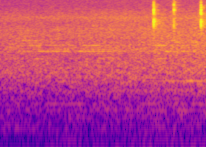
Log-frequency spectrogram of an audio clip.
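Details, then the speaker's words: Old VW engine sitting unused eight years, ignition on before cranking, timing about two to three degrees advance: four light, sharp clicks over quiet hiss; carburetor idle cut-off solenoid pulling in and out normally. "and i can hear the solenoid pulling in and out so anyway so apparently that's working"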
